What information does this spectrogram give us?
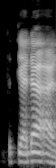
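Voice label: "ketiadaan", Malay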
